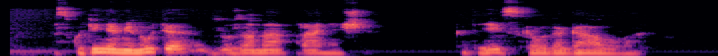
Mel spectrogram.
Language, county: Lithuanian, Vilnius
